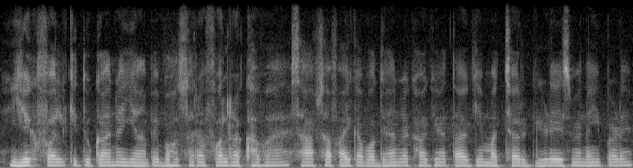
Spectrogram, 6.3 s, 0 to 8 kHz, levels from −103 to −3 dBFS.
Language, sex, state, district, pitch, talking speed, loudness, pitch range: Hindi, male, Bihar, Muzaffarpur, 145 Hz, 255 wpm, -32 LUFS, 145-150 Hz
